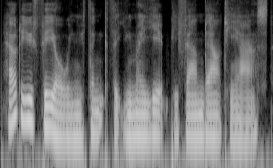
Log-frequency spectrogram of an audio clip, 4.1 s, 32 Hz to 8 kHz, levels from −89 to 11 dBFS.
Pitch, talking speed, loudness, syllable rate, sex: 100 Hz, 235 wpm, -18 LUFS, 4.2 syllables/s, male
